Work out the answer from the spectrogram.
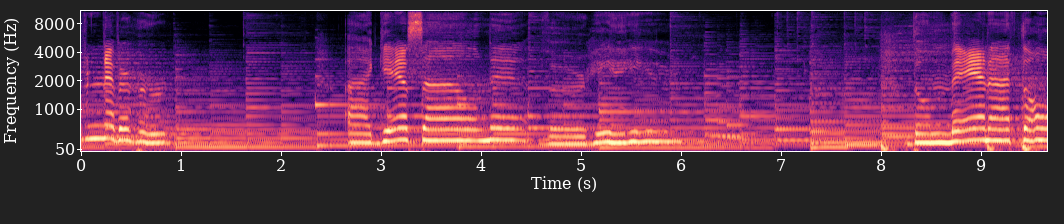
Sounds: Country, Lullaby, Music

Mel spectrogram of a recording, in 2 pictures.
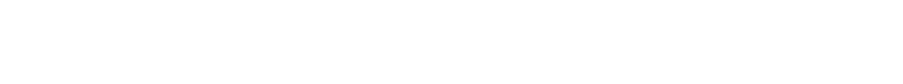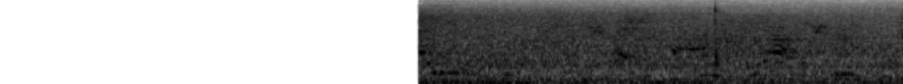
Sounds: Speech, Train, Railroad car, Vehicle, Rail transport

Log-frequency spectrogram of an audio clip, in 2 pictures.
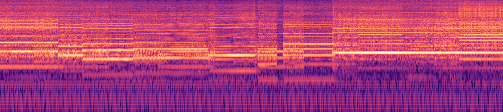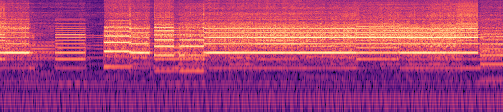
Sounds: Music, Printer

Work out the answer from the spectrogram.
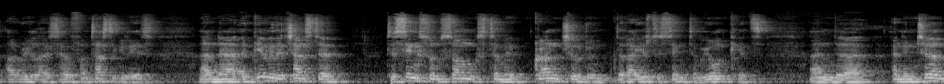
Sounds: Speech

